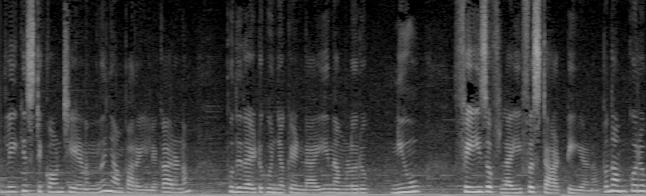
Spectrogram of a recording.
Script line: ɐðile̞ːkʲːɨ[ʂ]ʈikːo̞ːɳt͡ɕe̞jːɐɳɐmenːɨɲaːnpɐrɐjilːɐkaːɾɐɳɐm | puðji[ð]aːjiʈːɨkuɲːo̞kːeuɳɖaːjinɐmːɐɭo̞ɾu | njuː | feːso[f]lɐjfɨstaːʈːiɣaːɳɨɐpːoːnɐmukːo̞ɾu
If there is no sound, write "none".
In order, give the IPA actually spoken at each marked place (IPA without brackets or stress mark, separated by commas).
s, ð, f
